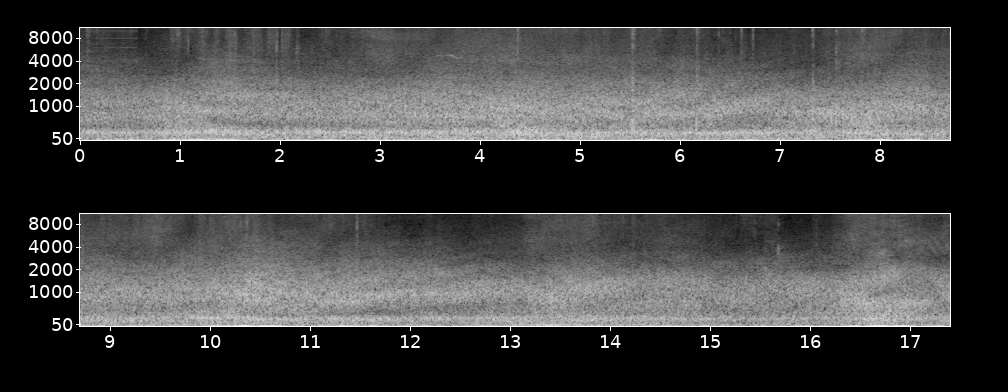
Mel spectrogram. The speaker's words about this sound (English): All right, that's the first wave of cars gone.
